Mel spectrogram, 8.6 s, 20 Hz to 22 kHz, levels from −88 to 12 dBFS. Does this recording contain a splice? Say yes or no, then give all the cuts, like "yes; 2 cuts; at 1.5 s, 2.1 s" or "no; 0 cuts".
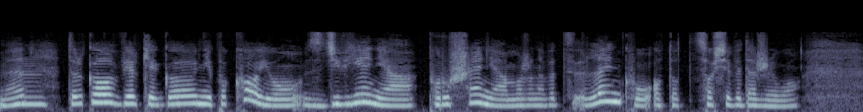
no; 0 cuts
